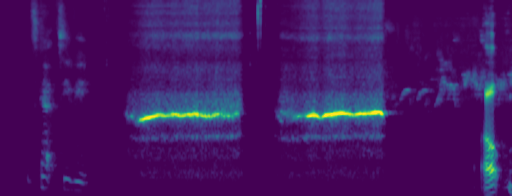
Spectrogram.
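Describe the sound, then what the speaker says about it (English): Bird sounds play from a phone, two sustained, steady whistle-like tones with a short pause between, preceded and followed by brief talking nearby. "bird noises on Melissa's phone"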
